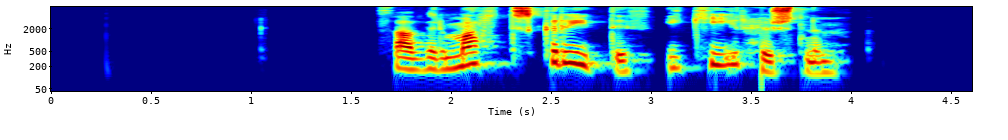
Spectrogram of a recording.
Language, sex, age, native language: Icelandic, female, 40-49, Icelandic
